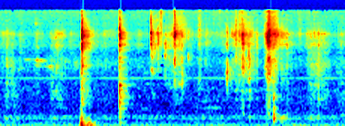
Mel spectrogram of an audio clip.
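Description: Small glass bowl set down on a table with one sharp knock about a second in, followed by a few softer clicks and knocks.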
